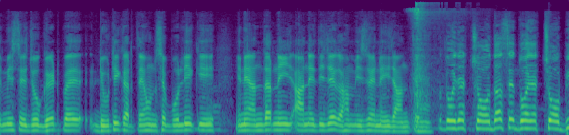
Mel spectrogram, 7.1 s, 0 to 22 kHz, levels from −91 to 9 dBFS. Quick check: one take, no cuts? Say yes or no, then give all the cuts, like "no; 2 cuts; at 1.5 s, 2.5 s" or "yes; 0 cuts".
no; 1 cut; at 5.5 s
